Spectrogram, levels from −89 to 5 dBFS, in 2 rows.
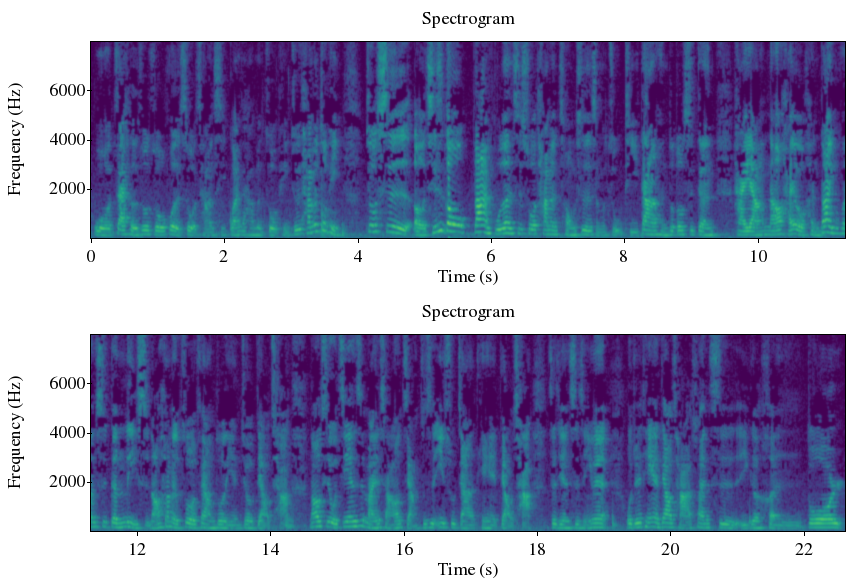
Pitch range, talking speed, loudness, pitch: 140-180 Hz, 325 characters per minute, -29 LUFS, 155 Hz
